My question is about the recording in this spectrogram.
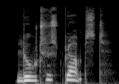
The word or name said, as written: lotusblomst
